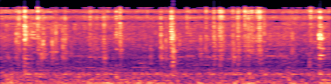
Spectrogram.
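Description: Mustard seeds, cumin, curry leaves and garlic sizzling in ghee in an iron kadai, stirred with a steel slotted spatula that scrapes and clicks against the pan: a steady sizzle with frequent sharp clicks.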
